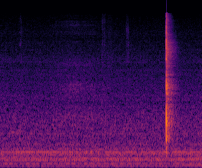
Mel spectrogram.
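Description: A single sharp plastic snap about three seconds in as the CardSharp credit-card knife's plastic body is flexed and its locking tongue gives, freeing the blade, over a steady low hum.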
